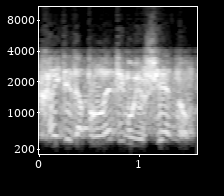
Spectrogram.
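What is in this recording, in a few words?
Serbian bomb failure mood low, speech; War Thunder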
